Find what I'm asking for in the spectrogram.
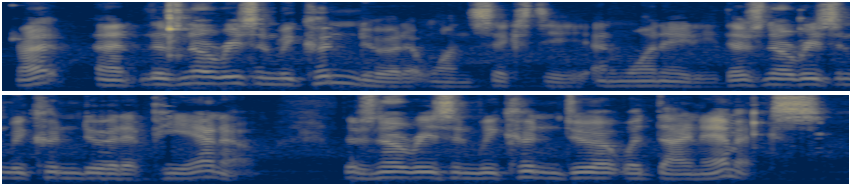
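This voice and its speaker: A man's voice: mid-range voice, brisk, very noisy. A man teaching a drumline clinic, explaining exercises and calling count-offs before he plays. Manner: counts off loudly before playing. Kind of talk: percussion lesson.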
